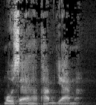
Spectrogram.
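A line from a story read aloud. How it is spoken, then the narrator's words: Quiet. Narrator (Vietnamese): cô nhỏ giọng nói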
